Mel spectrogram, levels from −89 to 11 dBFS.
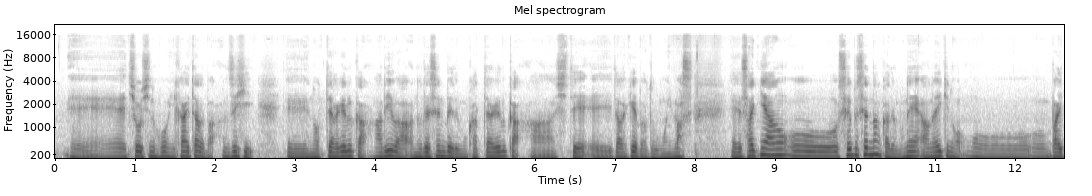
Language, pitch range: Japanese, 125-155 Hz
